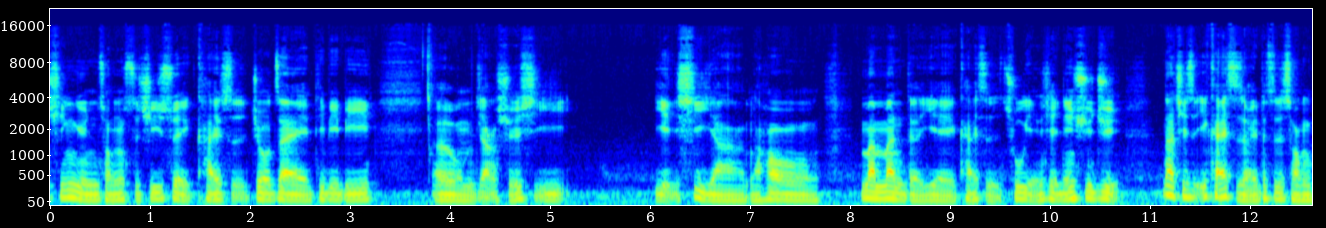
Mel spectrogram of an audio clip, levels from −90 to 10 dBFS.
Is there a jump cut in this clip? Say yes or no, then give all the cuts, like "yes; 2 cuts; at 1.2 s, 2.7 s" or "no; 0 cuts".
no; 0 cuts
